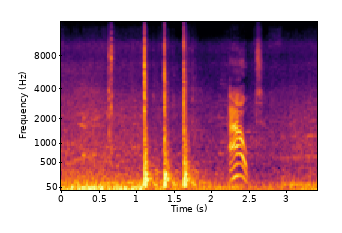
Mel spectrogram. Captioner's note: slap slap slap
